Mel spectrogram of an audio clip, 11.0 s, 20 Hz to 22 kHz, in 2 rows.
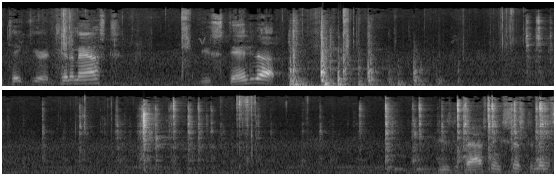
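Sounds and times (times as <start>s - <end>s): antenna mast thumping into base: 2.8s - 5.5s.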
